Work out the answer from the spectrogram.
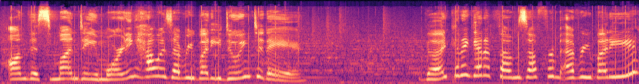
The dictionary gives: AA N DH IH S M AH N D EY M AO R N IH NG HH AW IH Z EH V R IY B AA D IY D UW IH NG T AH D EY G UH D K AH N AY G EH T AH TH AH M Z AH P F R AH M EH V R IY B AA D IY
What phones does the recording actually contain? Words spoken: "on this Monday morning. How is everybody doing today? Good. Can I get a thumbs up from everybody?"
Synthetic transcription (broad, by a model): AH N DH IH S M AH N D EY M AO R N IH NG HH AW IH Z EH V R IY B AA D IY D UW IH NG T AH D EY G UH D K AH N AY G EH T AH TH AH M Z AH P F R AH M EH V R IY B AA D IY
